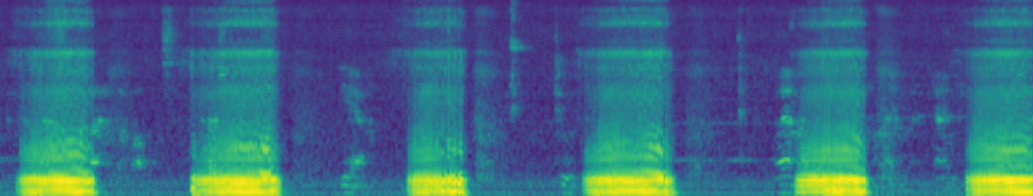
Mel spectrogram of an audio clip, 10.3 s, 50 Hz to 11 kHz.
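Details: A French Bulldog snores in 2018, with six grating, rumbling breaths in a slow, even rhythm, each lasting almost a second. Soft hiss fills the pauses between them.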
